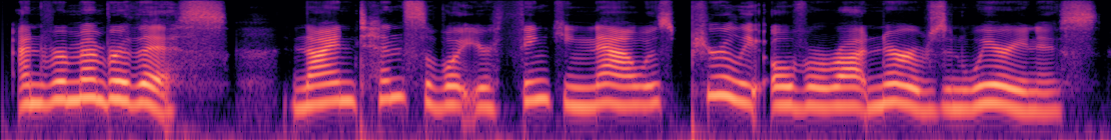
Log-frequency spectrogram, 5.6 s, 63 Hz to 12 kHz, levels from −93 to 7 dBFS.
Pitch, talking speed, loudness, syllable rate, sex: 240 Hz, 175 wpm, -17 LUFS, 5.4 syllables/s, female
